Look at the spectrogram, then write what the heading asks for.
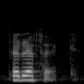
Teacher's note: between the f and the k sound we're going to have a schwa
